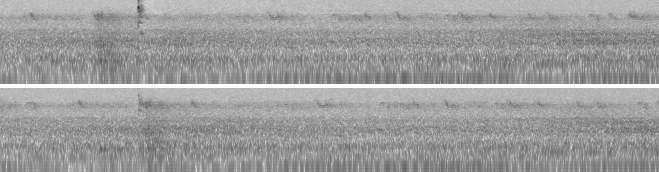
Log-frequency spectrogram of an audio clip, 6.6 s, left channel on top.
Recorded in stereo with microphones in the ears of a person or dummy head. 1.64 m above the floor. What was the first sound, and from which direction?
Scissors, 55° left (ahead or behind).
